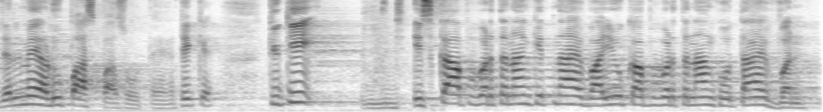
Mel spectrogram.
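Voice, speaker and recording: In a room with echoey, hall-like reverb, a man with a fairly high voice teaches physics exam coaching informally. He asks questions, then answers them himself, repeats the key phrases and keeps nudging his students along.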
